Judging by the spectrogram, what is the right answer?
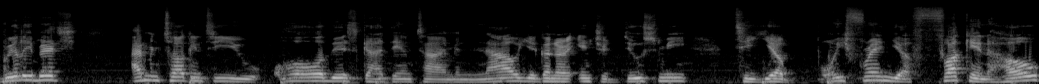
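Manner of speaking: put-on slow, rude, insulting, disrespectful drunken ranting. Retelling what a friend said he told a girl: imitating a disrespectful drunk rant. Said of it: "you got real disrespectful and shit".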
